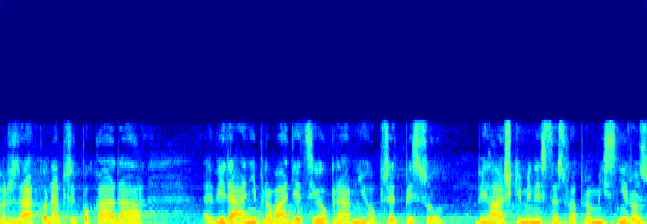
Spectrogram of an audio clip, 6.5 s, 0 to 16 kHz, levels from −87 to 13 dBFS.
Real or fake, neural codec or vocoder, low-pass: real; none; 7.2 kHz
